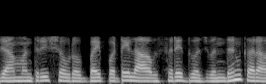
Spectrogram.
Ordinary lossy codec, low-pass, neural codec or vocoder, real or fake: none; 3.6 kHz; none; real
